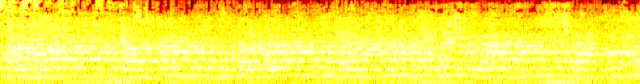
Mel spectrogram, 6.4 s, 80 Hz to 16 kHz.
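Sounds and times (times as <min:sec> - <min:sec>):
church bells pealing: 0:00.0 - 0:06.3.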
